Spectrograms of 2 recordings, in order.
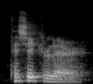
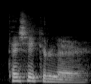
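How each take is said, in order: The two takes are said the same way.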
